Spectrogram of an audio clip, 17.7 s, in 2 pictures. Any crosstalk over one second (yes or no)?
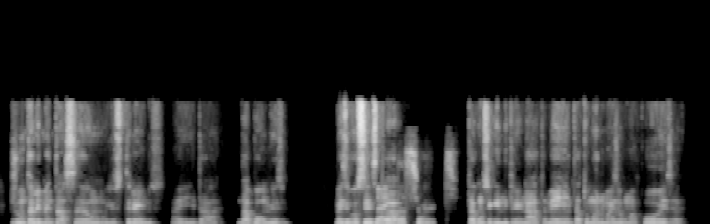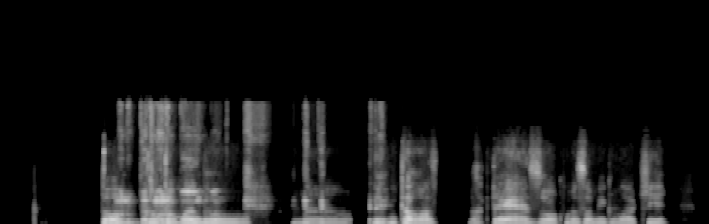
yes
